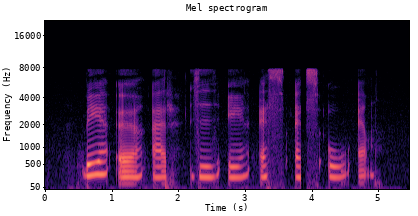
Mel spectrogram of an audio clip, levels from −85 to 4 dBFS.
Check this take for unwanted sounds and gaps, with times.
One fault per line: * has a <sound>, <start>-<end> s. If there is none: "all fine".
* has a dropout, 3.8-3.9 s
